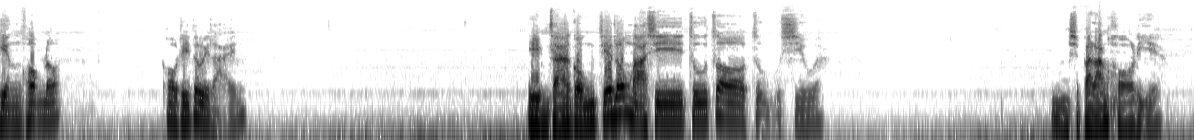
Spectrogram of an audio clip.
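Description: An elderly man speaks calmly and warmly into a close microphone, with pauses.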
